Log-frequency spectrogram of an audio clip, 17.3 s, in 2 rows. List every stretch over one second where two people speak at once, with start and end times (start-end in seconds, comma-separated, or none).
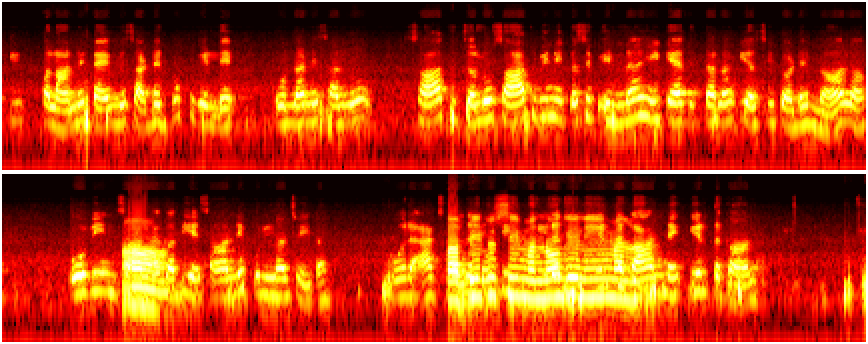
13.1-14.9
